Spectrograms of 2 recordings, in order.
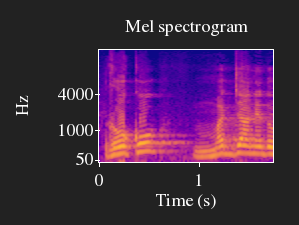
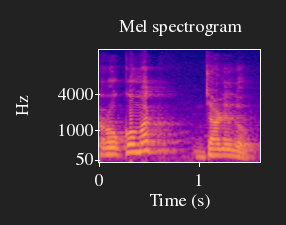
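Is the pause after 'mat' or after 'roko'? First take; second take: after roko; after mat. First: The pause comes right after the first word. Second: The pause comes right after the second word. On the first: Stop him; do not let him go. "उसको जाने मत दो, इसका मतलब ये हो गया" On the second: Do not stop him; let him go. "इसका मतलब हो गया रोको मत जाने दो"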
